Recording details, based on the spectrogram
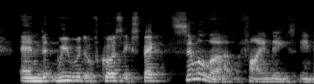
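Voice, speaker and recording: A man with a Danish accent speaks with lively intonation at a fairly high pitch. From Denmark. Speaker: medical expert. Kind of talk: lecture.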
